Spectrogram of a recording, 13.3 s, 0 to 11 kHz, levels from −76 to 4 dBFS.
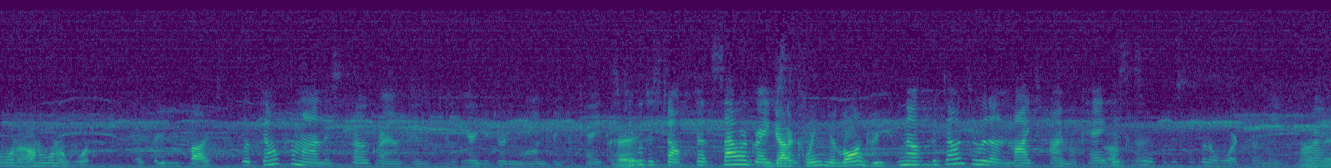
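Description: Nothing technically wrong can be heard in this audio. No fault turns up anywhere in it, so there are no times or causes to give.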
